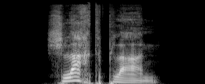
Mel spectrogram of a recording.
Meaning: battleplan
- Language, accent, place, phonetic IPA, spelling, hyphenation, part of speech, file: German, Germany, Berlin, [ˈʃlaχtˌplaːn], Schlachtplan, Schlacht‧plan, noun, De-Schlachtplan.ogg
